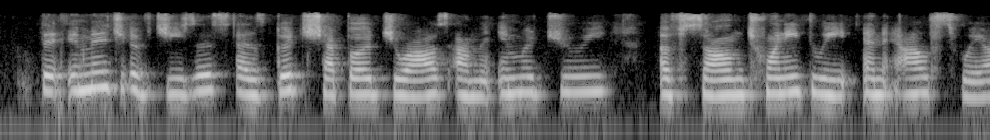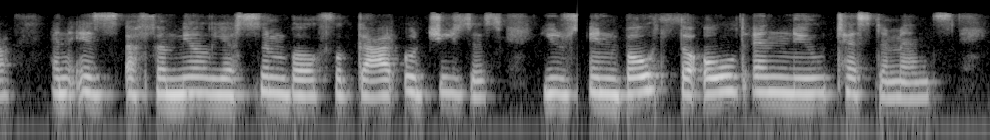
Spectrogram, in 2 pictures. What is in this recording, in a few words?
Gospel Reading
